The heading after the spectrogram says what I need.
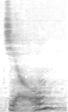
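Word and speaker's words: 九: three our third tone you should start very very low like it will help if you lean your chin back a little bit and number nine that's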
